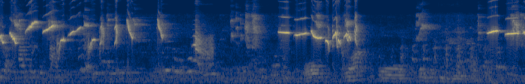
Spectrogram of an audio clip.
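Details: Oriental magpie-robin, a kept bird, singing vigorously: quick sequences of upward whistled slurs and rasping chirps, a short pause, then renewed bright whistles, with faint low murmuring in the gaps.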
